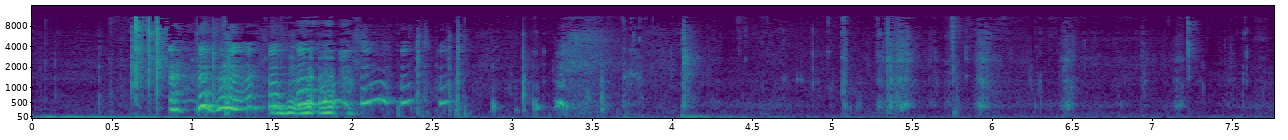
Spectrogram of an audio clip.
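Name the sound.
crunchy snack being chewed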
